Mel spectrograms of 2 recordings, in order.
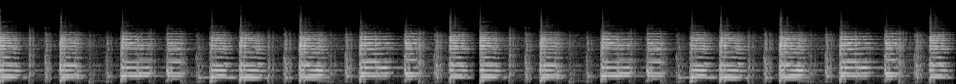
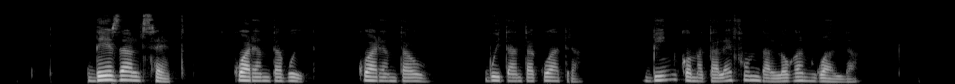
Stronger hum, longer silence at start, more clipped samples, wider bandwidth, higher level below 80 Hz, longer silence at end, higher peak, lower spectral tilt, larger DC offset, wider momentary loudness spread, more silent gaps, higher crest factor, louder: neither; second, 0 s vs 0.9 s; neither; about the same, 12.5 kHz vs 11.5 kHz; first, -58 dBFS vs -74 dBFS; second, 0 s vs 1 s; about the same, -2 dBFS vs -4 dBFS; second, -3.5 dB/octave vs -7 dB/octave; neither; second, 8 LU vs 16 LU; neither; second, 16 dB vs 24 dB; first, -17 LUFS vs -25 LUFS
